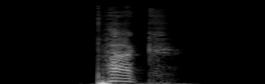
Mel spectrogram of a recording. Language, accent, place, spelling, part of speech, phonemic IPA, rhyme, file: German, Germany, Berlin, Pack, noun, /pak/, -ak, De-Pack.ogg
- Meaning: 1. package, bundle, bunch, (unwieldy) bag 2. rabble, mob, vermin, rascals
